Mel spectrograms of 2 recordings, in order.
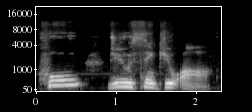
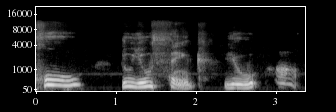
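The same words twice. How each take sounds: First: Slow, lightly British voice of Alan Watts; a hint of a British lecturer asking slowly; Alan Watts impression. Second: Alan Watts impression. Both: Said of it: "had this beautiful British voice".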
